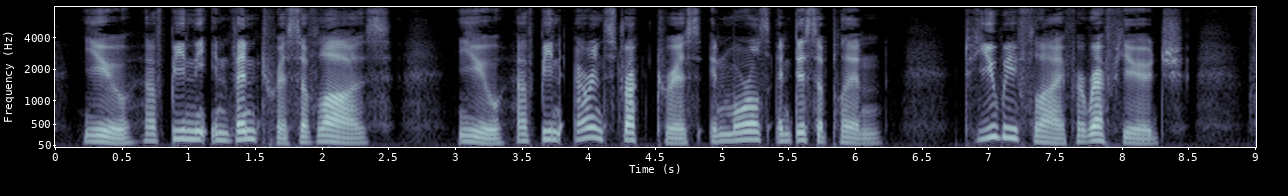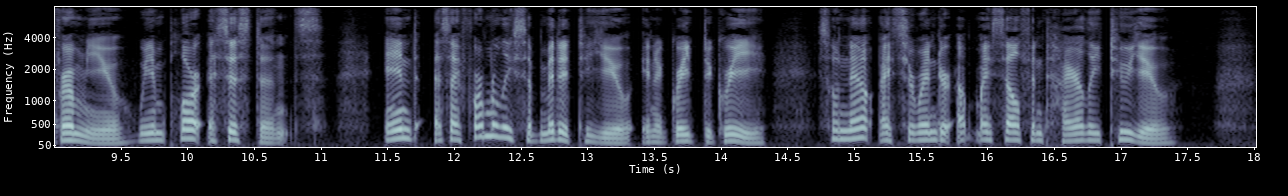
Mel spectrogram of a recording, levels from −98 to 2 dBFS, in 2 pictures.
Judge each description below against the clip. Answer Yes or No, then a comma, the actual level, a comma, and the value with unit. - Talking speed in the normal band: Yes, average, 165 wpm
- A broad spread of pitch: Yes, wide, 7.5 semitones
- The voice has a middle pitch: Yes, medium, 145 Hz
